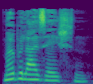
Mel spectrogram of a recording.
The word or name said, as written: mobilization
